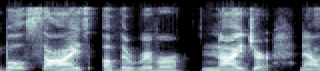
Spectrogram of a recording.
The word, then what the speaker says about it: Niger: sides of the river Niger. Now, some would pronounce it the same way the N word is pronounced with the hard G.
